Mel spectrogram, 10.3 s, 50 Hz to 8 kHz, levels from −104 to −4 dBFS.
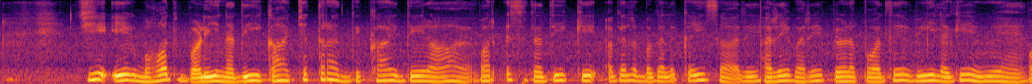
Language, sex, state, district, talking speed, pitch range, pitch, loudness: Hindi, male, Uttar Pradesh, Jalaun, 145 wpm, 160-190 Hz, 175 Hz, -21 LUFS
